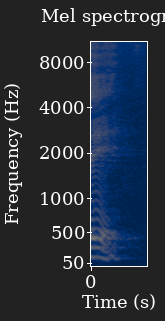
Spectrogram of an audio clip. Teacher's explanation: In meiner Muttersprache gibt es auch D, aber das ist D. Also da gibt es kein Pre-Voice. Es ist eine sehr kurzfristige Schließung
